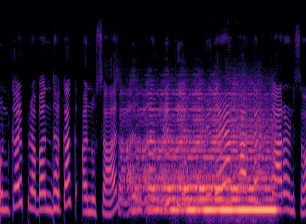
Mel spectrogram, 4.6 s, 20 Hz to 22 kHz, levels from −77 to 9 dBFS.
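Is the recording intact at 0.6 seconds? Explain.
Yes, the speech at 0.6 seconds plays through intact, with no dropout, click, distortion or other fault at that moment.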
